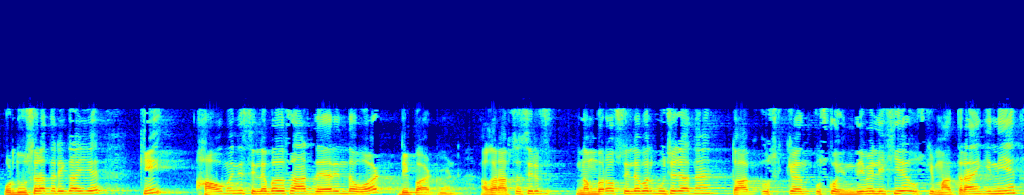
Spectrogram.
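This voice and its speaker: A male teacher with an Indian accent gives a recorded classroom lecture, patiently walking through each point step by step. His voice sits high for a man. The recording is dull and lo-fi. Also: a little mellow. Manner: patient step-by-step explaining, mixing Hindi and English. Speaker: school teacher.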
